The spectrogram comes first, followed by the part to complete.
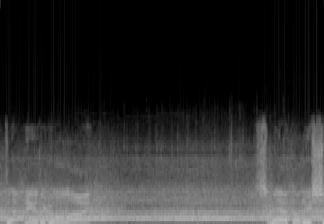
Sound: crowd noise

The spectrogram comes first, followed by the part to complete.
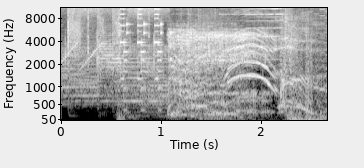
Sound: roaring, screaming

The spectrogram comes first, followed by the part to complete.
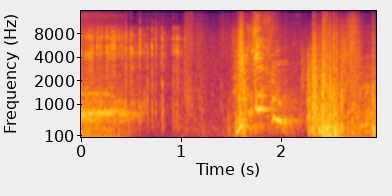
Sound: grunting

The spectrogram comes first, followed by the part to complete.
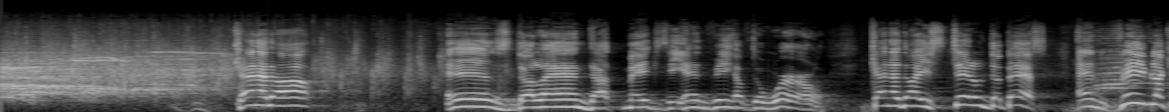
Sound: cheering and APPLAUSE

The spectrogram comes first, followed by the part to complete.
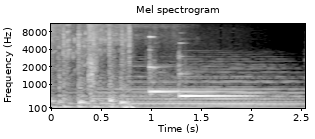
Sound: door bell rings

